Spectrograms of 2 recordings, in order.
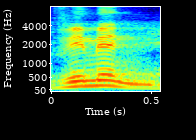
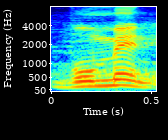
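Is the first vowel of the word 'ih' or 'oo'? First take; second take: ih; oo. First: The first vowel sounds like 'ih'. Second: The first vowel sounds like 'oo'. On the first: The speaker calls it right. "It's विमेन, वी pronounce it like वी" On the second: The speaker calls it wrong. "It's not वुमेन"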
